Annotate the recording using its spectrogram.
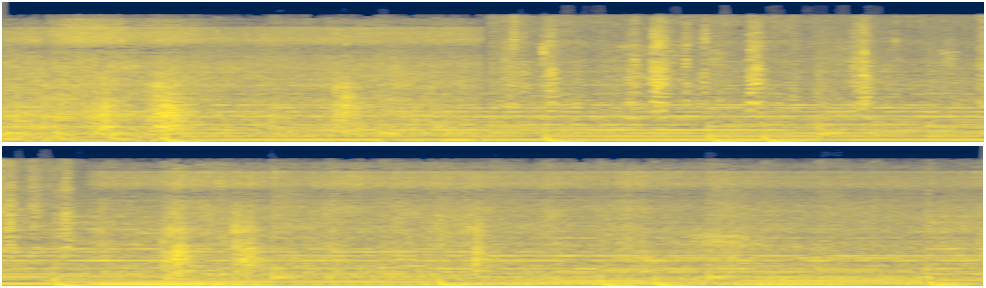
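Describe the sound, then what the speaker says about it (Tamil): Chili powder sautéing in hot oil for a sardine fish kuzhambu with raw mango, giving a steady soft sizzle with occasional scraping stirs, fairly quiet and continuous without talk. "இப்போ நம்ம சேர்த்துக்கிட்ட இந்த குழம்பு மிளகாத்தூளை எண்ணெய் பிரிஞ்சு வர அளவுக்கு நல்லா வதக்கிக்கலாம்"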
